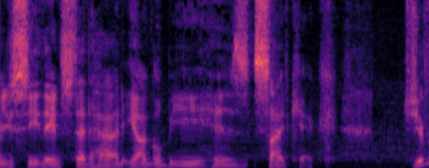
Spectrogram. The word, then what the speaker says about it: Iago: Is it Iago? Is that how you say it? – It is Iago, indeed.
